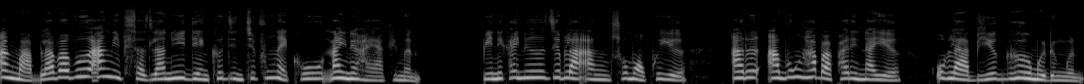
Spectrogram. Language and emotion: Bodo, surprised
